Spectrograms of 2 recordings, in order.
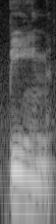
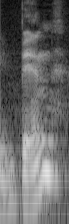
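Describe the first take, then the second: First: The vowel is long, like in bean. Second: The vowel is short, like in bin. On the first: "When I say bean, people laugh at me" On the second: "I sometimes say been"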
